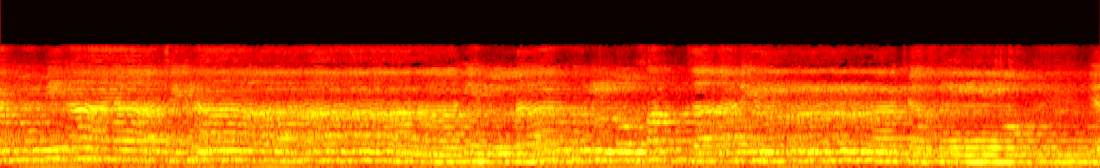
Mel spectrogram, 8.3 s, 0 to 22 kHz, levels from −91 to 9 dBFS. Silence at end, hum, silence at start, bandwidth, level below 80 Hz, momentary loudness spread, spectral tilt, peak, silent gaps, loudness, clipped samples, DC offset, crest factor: 0 s; none; 0 s; 7.2 kHz; -38 dBFS; 3 LU; -4 dB/octave; -2 dBFS; none; -15 LUFS; under 0.1%; under 0.1%; 12 dB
